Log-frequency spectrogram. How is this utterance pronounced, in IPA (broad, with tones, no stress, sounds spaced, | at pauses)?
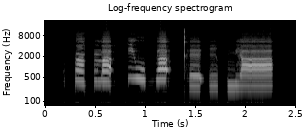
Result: p ã˦ k̚ m a˦ ʔ k j u˥˧ b a˦ ʔ kʰ e˨ ʔ i˨ p̚ m j a˦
